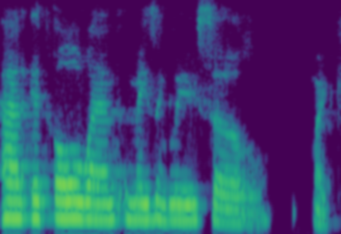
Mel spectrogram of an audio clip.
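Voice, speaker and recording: A woman speaks English in a mellow, relaxed voice as an earnest interview guest who laughs often. The audio is somewhat dull and muffled, as if from a modest microphone. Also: medium pitch, takes it slowly. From Slovakia. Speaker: herb farmer and interview guest. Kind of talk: casual interview over video.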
